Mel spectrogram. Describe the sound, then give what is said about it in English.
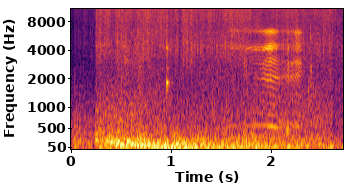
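Heavy rain pours steadily while a low thunder rumble rolls underneath, opening with a sudden sharp crack as lightning strikes a creature raising an acorn above its head atop a severed tree trunk; a faint high sizzling whine rises briefly near the end. “He raises the acorn above his head as lightning strikes.”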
